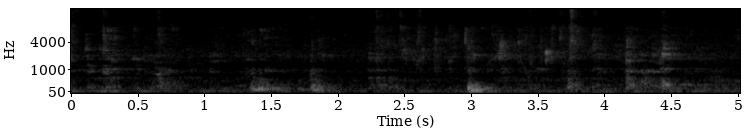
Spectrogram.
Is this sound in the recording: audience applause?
no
